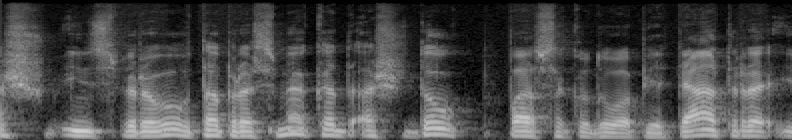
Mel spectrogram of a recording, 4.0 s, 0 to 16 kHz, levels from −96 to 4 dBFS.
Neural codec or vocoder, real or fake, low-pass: none; real; 14.4 kHz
